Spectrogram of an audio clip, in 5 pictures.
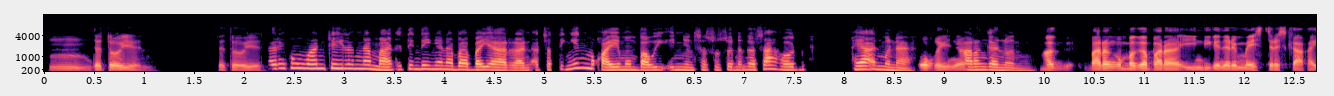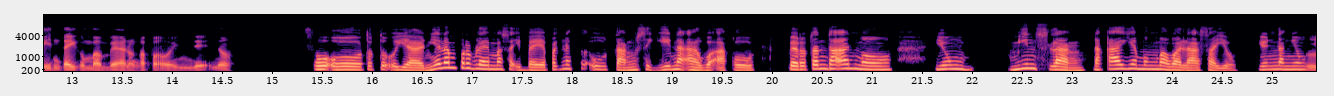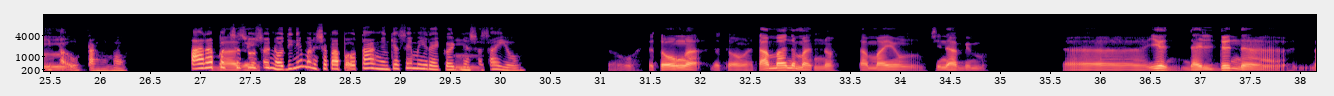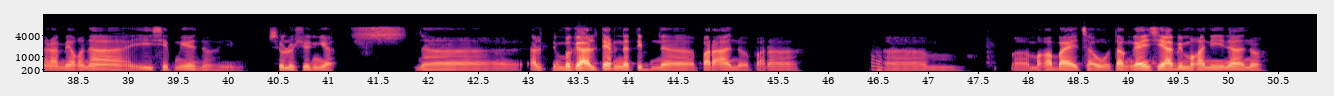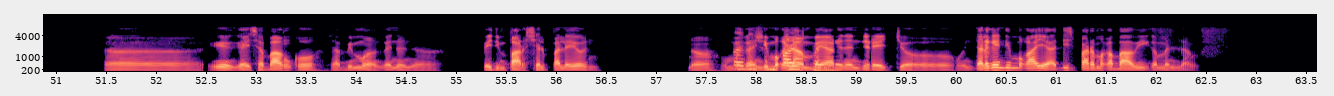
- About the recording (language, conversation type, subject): Filipino, unstructured, Paano mo hinaharap ang utang na hindi mo kayang bayaran?
- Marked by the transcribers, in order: none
